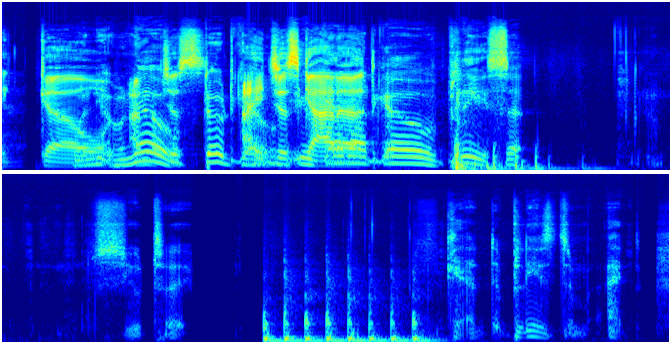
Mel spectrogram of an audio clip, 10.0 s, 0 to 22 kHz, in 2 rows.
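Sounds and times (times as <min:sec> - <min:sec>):
speech: 0:00.0 - 0:04.1, 0:05.8 - 0:06.4, 0:08.4 - 0:09.8
loud knocking on a door: 0:03.4 - 0:04.2, 0:07.0 - 0:08.4.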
